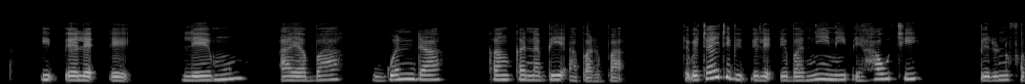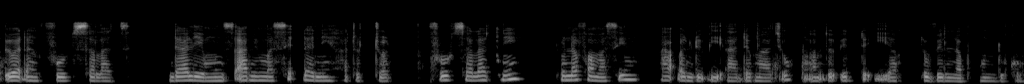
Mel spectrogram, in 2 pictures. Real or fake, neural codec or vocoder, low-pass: real; none; 7.2 kHz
